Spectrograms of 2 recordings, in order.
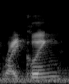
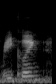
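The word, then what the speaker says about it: Riekling: Remember, like, for instance, I always say Reichling, because that's how they're pronounced in Dawnguard. I mean, sorry, in Dragonborn mainly is Reichling, but they're also pronounced Reikling.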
